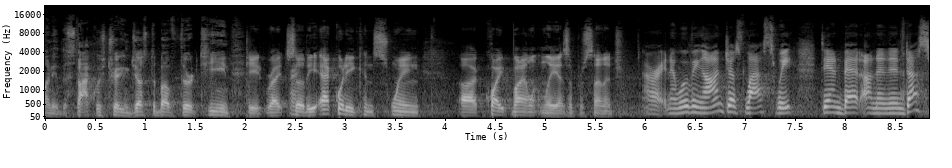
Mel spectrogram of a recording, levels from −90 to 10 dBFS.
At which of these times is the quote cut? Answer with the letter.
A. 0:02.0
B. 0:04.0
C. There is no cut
A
